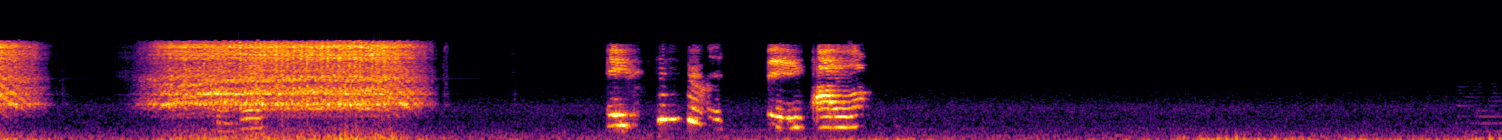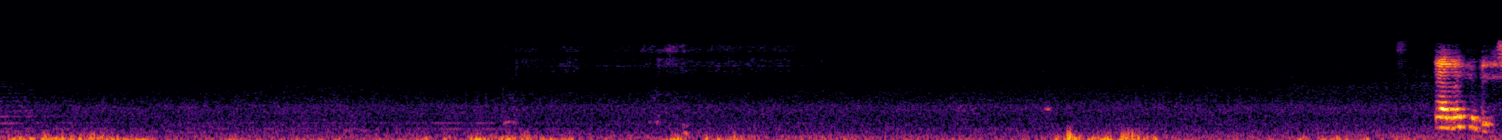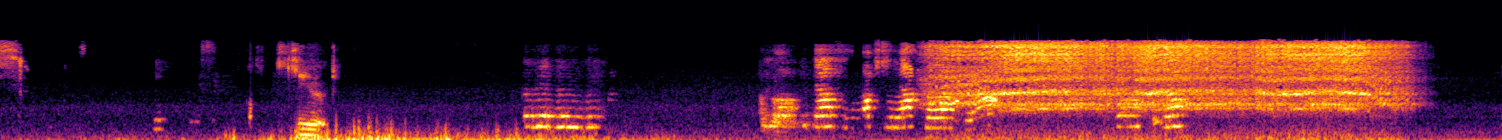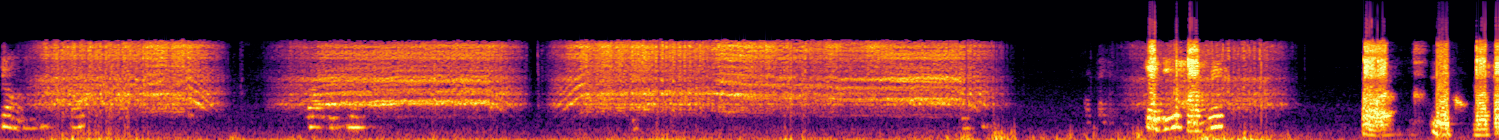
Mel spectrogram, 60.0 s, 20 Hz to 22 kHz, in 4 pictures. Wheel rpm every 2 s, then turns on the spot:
60, 170, 10, 0, 0, 0, 0, 0, 0, 0, 0, 0, 0, 0, 0, 0, 0, 0, 0, 60, 220, 200, 50, 110, 130, 150, 180, 70, 60, 10.
none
